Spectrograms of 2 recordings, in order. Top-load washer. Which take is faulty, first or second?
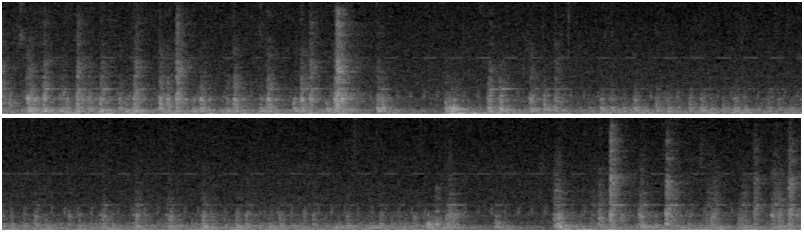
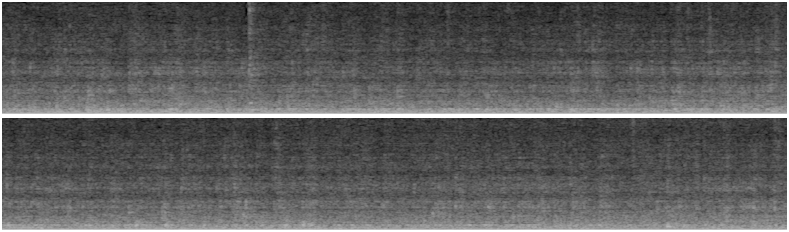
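first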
